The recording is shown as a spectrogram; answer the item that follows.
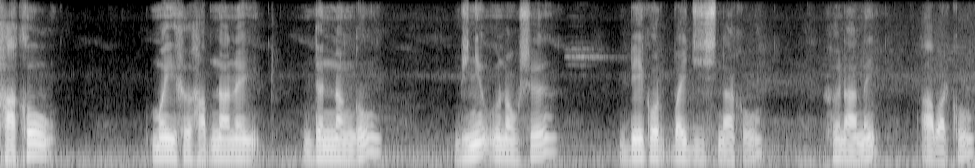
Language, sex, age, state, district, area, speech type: Bodo, male, 45-60, Assam, Chirang, rural, spontaneous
